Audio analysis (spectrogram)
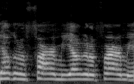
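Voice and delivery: frantic, fast, rattled-off panicked babble. Retelling a coworker's reaction after a kitchen mess: imitating someone panicking. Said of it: "He straight panicking".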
